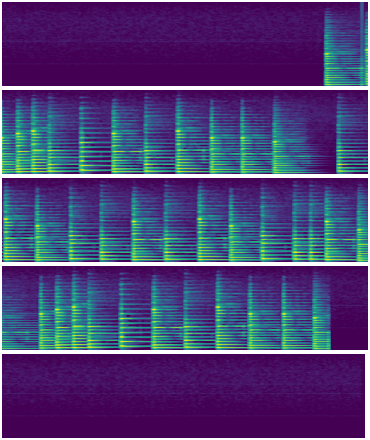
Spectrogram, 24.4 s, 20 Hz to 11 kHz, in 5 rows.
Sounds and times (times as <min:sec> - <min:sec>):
Music: 0:04.3 - 0:19.0.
